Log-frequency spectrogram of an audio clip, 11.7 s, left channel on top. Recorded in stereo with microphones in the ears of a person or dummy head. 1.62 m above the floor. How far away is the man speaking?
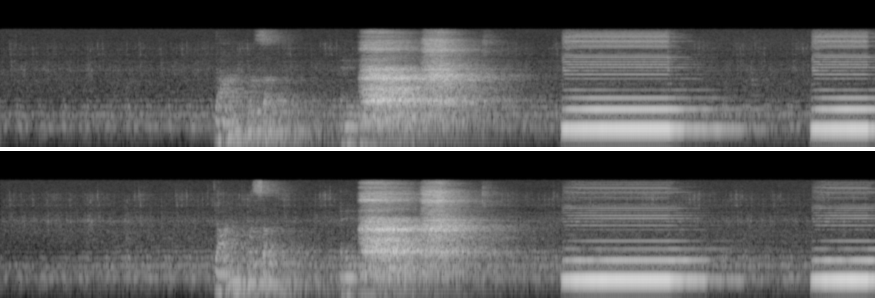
About 3.5 m.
